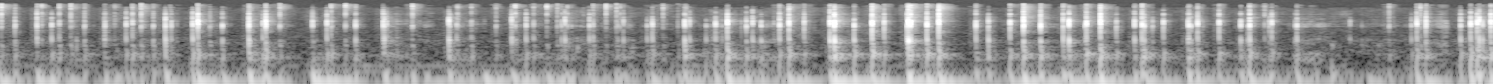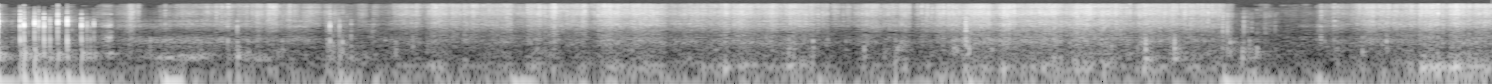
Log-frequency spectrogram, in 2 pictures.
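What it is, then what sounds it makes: Wooden bath brush handle. Long nails tap rapidly on the solid light-wood handle of a bath brush, making a dense run of sharp, dry clicks with a low thump beneath. After about eight seconds the nails move to the brush head, and the sound turns into a steady, bright, hissing scratch of bristles.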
